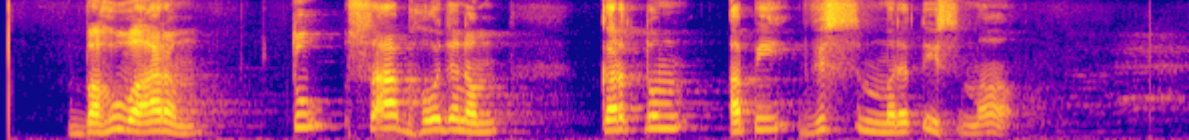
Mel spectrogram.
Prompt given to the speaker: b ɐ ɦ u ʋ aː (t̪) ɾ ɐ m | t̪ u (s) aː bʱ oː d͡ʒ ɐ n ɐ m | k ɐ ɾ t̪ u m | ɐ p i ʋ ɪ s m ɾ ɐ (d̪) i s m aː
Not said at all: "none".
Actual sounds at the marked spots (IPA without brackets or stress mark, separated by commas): none, s, t̪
